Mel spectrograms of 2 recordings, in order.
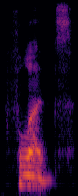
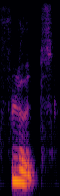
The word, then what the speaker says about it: floods: The pronunciation of this word is floods. Floods. Yeah. Not fluts.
